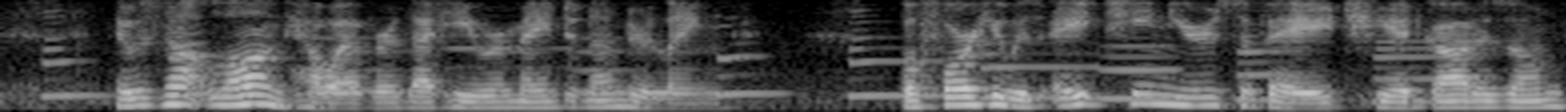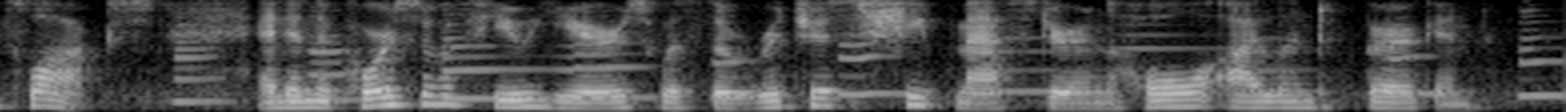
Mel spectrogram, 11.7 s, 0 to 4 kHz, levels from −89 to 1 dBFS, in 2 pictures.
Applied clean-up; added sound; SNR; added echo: none; Wind instrument, woodwind instrument; 15 dB; none.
